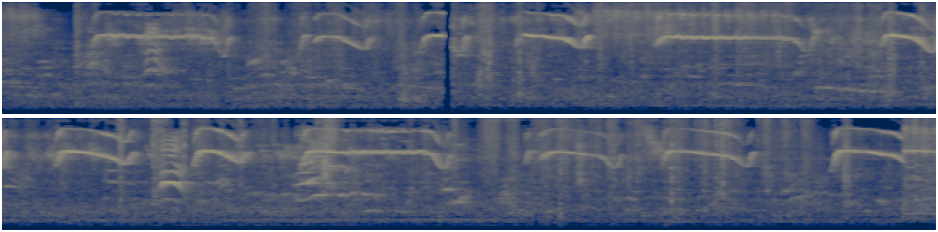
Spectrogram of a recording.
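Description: A small bird chirping over and over: high, clear, curved calls about once a second, with a longer wavering one near the middle. Beneath the calls there is faint scraping and tapping of a steel trowel working wet cement.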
